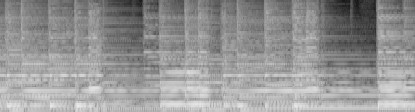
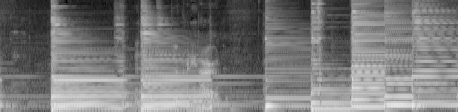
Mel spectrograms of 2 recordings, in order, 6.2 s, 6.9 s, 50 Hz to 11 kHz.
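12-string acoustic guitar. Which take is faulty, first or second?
second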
